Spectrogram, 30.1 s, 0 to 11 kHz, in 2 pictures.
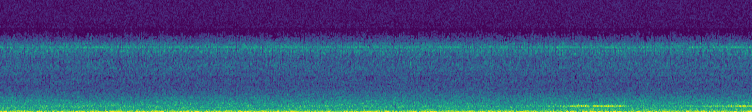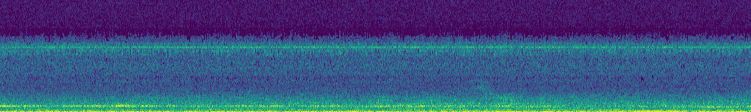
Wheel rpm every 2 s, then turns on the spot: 0, 0, 0, 0, 0, 0, 0, 0, 0, 0, 0, 0, 0, 0, 0.
none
